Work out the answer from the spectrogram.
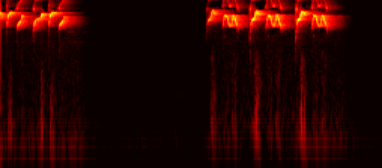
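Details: Short bursts of fast, high chirping from a brown-throated sunbird used to attract birds, two phrases separated by over a second of silence.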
